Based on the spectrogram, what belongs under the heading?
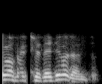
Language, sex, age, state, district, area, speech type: Sanskrit, male, 18-30, Karnataka, Chikkamagaluru, rural, conversation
